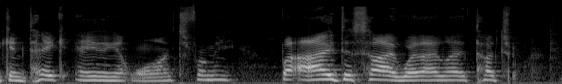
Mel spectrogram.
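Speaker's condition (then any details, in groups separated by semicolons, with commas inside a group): Parkinson's disease; adolescent onset, diagnosed age 14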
